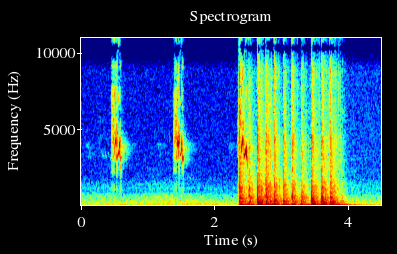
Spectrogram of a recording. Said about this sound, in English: The temporary fix is to simply bang on the air conditioner, which works anywhere from 30 seconds to 5 minutes at a time. Allow me to demonstrate.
